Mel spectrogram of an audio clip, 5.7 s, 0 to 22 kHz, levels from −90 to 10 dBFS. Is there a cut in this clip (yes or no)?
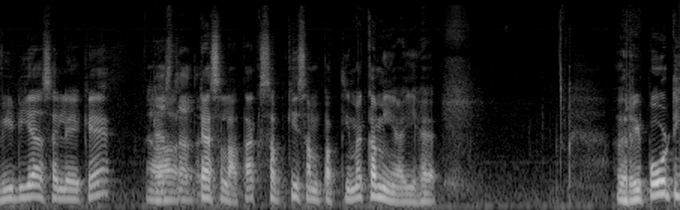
no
